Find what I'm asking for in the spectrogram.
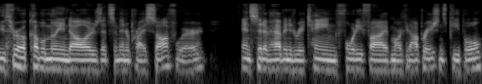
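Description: A man with an unremarkable speaking voice talks in a General American accent at a fairly quick pace. The background is quiet. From United States. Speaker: marketing executive. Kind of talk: interview.

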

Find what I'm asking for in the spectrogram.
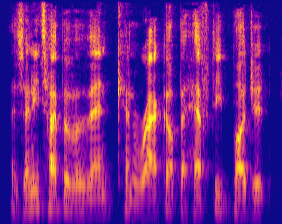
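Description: A man speaks in a plain, everyday voice at a medium pitch. His pace is moderate, and his intonation fairly even. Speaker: podcast host. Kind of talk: interview.

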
